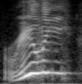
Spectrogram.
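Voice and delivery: shocked, questioning "Really?"; incredulous. Retold or imitated. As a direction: react as if you can't believe what you just read. Preacher acting out reader's disbelief.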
